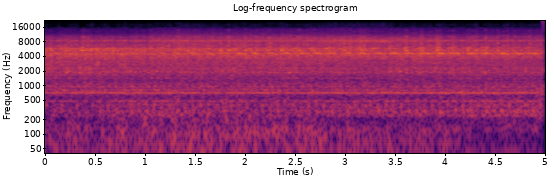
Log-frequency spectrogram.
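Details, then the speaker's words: Overhauled Gaso 3211 pump running without oil, bearings sprayed with Micro Mist spray oil, checking for heat: steady, even mid-pitch whirr with no knocks or tightening. Pump turns completely free. "all right that's what we wanted to see that thing's free completely up"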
